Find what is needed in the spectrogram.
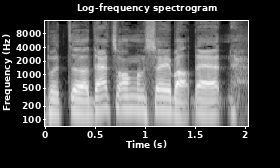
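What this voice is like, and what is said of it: Imitates Forrest Gump's voice. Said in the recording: “Do my best Forrest Gump impression.”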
